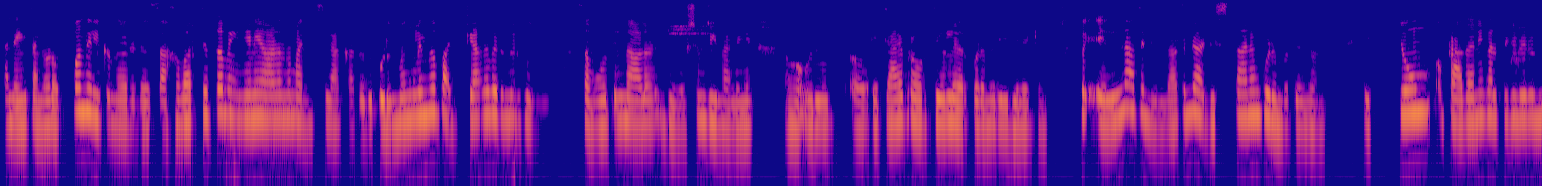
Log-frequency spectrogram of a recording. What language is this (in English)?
Malayalam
